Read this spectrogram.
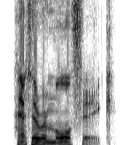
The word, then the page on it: Heteromorphic: British English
